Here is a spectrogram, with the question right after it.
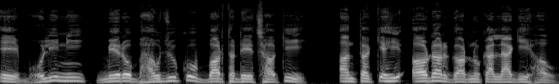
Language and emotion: Nepali, neutral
